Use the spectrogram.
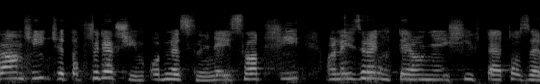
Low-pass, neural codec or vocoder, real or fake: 10.8 kHz; codec, 44.1 kHz, 2.6 kbps, DAC; fake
